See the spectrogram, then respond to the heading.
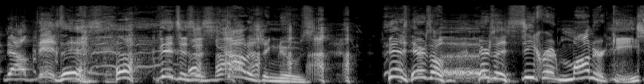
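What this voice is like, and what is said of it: Excited yelling. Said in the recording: “I'm sorry for yelling. I was so excited.”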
